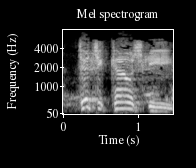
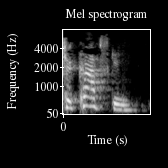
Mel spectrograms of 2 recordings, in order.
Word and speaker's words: Tchaikovsky: Tchaikovsky. – Archie, that's Tchaikovsky. – So I mispronounced one of them.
